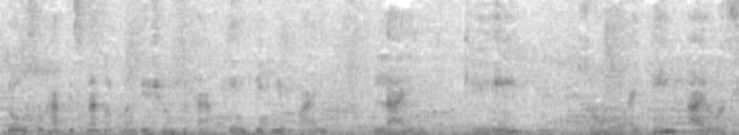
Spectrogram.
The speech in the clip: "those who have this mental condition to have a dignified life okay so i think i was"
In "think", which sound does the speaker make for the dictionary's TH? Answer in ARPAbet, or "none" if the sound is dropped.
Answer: T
